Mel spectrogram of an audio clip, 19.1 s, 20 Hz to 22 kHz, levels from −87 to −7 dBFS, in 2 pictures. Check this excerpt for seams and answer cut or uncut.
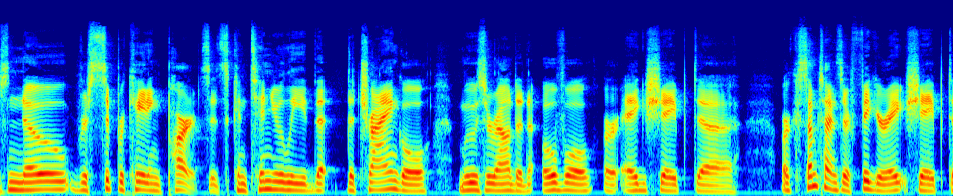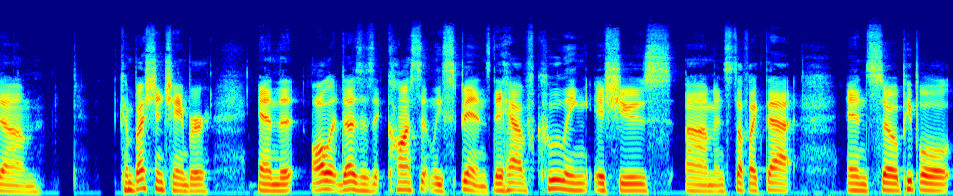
cut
